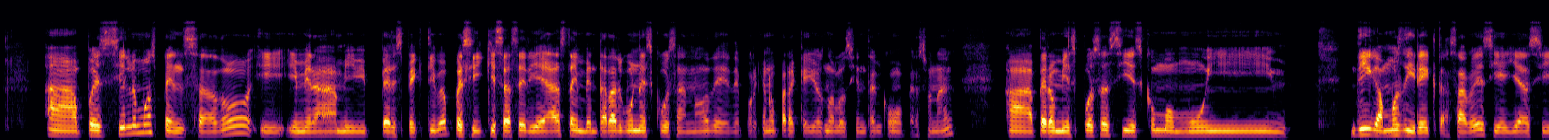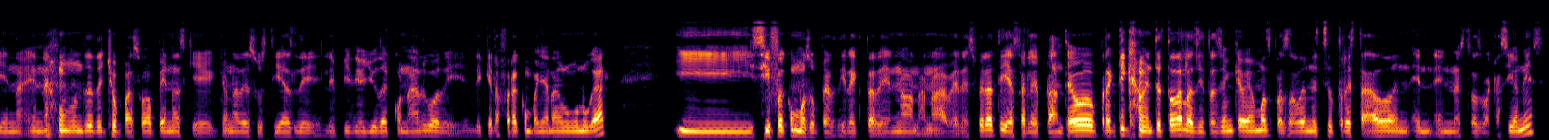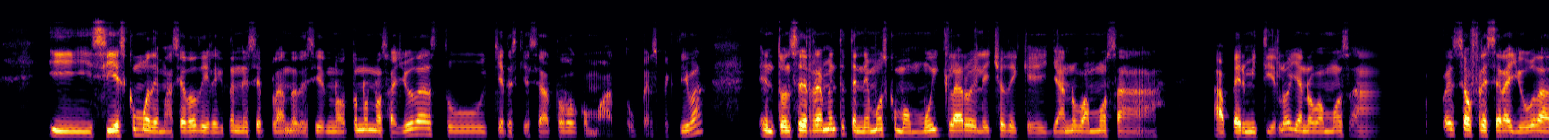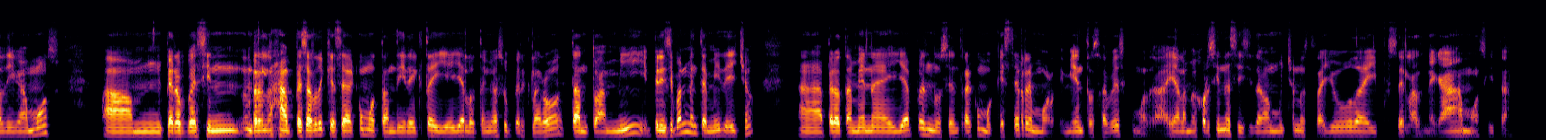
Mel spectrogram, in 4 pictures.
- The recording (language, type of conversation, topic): Spanish, advice, ¿Cómo puedo manejar la culpa por no poder ayudar siempre a mis familiares?
- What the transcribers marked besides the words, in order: drawn out: "muy"; laughing while speaking: "en algún mundo"; laughing while speaking: "prácticamente"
